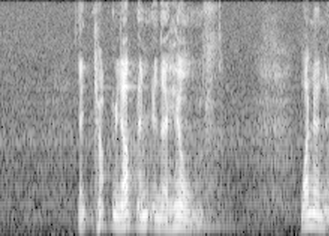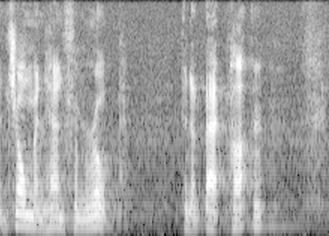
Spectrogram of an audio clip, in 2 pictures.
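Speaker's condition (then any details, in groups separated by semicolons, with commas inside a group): Speech impediment; mirror under lips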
